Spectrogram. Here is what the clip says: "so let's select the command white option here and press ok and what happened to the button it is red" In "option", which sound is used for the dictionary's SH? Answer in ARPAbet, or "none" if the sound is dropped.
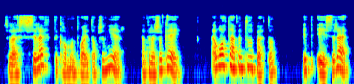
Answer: S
